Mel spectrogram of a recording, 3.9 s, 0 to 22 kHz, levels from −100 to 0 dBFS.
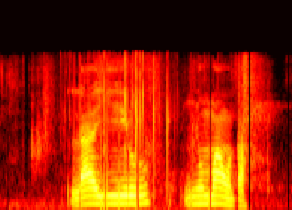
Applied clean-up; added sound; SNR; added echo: none; Crack; 16 dB; none.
